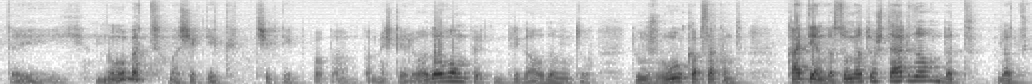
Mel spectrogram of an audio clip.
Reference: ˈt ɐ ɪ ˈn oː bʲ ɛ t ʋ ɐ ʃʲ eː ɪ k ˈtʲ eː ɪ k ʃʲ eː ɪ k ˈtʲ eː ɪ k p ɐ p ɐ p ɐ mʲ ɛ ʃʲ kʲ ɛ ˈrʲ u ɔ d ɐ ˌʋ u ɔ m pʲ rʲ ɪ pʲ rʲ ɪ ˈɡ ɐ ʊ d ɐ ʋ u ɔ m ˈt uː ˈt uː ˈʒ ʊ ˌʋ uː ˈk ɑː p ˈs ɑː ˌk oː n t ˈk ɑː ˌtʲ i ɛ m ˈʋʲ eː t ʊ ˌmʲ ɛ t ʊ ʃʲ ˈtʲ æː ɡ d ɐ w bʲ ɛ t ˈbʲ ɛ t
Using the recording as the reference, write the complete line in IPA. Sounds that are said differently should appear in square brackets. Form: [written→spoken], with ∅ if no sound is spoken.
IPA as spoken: ˈt ɐ ɪ ˈn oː bʲ ɛ t ʋ ɐ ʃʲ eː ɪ k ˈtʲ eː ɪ k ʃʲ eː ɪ k ˈtʲ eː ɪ k p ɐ p ɐ p ɐ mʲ ɛ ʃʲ kʲ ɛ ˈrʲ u ɔ d ɐ ˌʋ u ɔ m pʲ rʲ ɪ pʲ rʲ ɪ ˈɡ ɐ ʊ d ɐ ʋ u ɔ m ˈt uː ˈt uː ˈʒ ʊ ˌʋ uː ˈk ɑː p ˈs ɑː ˌk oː n t ˈk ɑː ˌtʲ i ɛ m ˈʋʲ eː [t→s] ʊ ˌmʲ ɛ t ʊ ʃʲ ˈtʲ æː ɡ d ɐ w bʲ ɛ t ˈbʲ ɛ t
